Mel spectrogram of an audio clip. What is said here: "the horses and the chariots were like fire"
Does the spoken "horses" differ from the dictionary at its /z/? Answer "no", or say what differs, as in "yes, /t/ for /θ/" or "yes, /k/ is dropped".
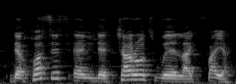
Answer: yes, /s/ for /z/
